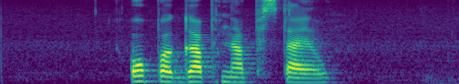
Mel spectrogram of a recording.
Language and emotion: Russian, neutral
